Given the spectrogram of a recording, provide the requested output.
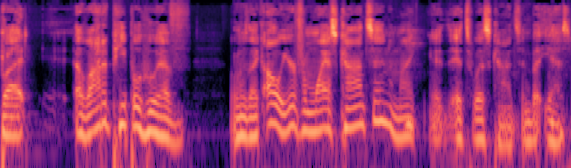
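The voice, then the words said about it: Texas accent. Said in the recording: “I apologize for my Texas accent ... It's not a Wisconsin accent”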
